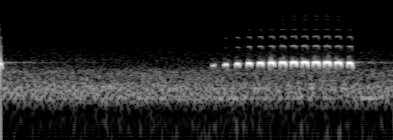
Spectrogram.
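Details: Boreal owl (Aegolius funereus) hooting: a quick, even run of about thirteen low, hollow hoots that swell in loudness over two seconds, over a faint steady hum.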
